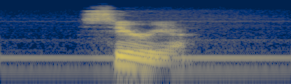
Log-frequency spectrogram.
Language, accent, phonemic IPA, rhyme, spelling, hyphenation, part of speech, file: English, US, /ˈsɪɹi.ə/, -ɪɹiə, Syria, Syr‧ia, proper noun, En-us-Syria.ogg
- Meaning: A country in West Asia in the Middle East. Official name: Syrian Arab Republic. Capital: Damascus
